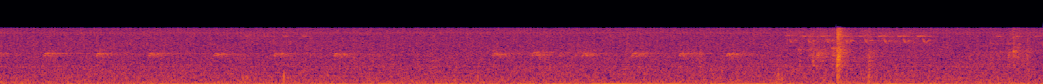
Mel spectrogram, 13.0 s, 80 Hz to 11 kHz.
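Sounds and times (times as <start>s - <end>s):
faint bird calls: 0.0s - 4.6s, 6.1s - 13.0s
high bird chirps: 6.2s - 11.8s.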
